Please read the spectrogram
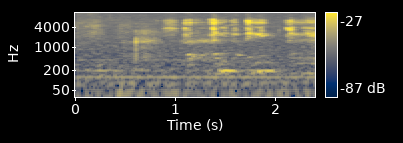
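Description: Near silence: quiet room tone with a low hum and faint scratchy sounds in the second half.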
